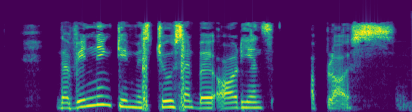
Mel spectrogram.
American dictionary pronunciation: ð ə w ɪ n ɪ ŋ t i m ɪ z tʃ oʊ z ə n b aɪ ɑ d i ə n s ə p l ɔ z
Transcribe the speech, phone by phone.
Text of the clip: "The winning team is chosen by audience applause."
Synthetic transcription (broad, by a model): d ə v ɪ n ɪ ŋ t i m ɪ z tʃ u s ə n b aɪ ɑ d i ə n s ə p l ɔ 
